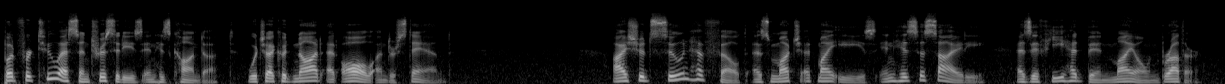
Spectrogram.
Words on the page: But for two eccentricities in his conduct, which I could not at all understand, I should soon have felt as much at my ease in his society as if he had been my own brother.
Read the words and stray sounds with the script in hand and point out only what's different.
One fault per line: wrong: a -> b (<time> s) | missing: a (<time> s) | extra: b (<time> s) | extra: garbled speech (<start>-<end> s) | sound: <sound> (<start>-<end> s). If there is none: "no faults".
no faults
